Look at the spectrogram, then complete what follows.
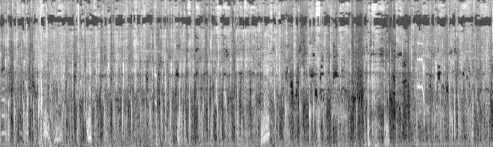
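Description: Whelping XL Bully and her newborn puppies: short whines and grunts over rustling in the blankets, with a couple of high squeaks about eight seconds in.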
